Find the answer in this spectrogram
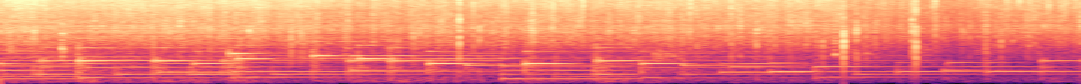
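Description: Shrimp, pork belly and onion sizzling steadily in a hot oiled skillet. Background music of short melodic notes plays over it throughout.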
